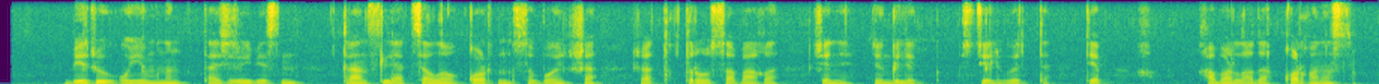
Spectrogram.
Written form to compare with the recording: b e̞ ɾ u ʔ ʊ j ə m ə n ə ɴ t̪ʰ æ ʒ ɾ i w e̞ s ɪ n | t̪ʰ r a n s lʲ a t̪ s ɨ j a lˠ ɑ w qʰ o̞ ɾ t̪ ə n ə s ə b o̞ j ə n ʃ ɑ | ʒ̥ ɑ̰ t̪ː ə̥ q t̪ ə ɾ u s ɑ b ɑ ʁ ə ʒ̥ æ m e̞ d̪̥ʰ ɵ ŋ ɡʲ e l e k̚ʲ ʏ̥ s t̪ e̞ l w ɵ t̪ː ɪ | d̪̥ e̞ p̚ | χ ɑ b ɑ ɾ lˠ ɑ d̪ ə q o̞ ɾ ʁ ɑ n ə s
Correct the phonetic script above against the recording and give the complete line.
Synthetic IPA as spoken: b e̞ ɾ u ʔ ʊ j ə m ə n ə ɴ t̪ʰ æ ʒ ɾ i b e̞ s ɪ n | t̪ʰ r a n s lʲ a t̪ s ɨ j a lˠ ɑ w qʰ o̞ ɾ t̪ ə n ə s ə b o̞ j ə n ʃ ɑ | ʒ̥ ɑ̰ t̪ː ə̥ q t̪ ə ɾ u s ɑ b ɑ ʁ ə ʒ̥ æ n e̞ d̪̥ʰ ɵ ŋ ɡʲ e l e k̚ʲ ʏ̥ s t̪ e̞ l w ɵ t̪ː ɪ | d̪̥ e̞ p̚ | χ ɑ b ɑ ɾ lˠ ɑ d̪ ə qʰ o̞ ɾ ʁ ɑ n ə s

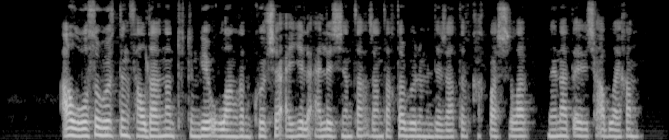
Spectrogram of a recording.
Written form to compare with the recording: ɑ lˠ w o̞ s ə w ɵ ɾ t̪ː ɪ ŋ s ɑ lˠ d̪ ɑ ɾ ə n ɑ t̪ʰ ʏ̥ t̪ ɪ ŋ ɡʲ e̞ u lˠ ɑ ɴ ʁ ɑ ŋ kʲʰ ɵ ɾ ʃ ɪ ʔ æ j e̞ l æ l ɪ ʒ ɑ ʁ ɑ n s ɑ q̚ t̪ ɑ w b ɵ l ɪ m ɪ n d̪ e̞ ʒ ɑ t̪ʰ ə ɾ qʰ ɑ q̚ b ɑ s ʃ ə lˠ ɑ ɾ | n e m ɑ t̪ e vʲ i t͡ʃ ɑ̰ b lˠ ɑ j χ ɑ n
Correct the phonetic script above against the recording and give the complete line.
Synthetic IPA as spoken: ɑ lˠ w o̞ s ə w ɵ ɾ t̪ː ɪ ŋ s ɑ lˠ d̪ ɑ ɾ ə n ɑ t̪ʰ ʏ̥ t̪ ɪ ŋ ɡʲ e̞ u lˠ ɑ ɴ ʁ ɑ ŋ kʲʰ ɵ ɾ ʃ ɪ ʔ æ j e̞ l æ l ɪ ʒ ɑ ʒ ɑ n s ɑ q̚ t̪ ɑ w b ɵ l ɪ m ɪ n d̪ e̞ ʒ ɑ t̪ ə ɾ qʰ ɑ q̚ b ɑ s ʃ ə lˠ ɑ ɾ | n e n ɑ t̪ e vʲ i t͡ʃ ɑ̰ b lˠ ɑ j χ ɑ n

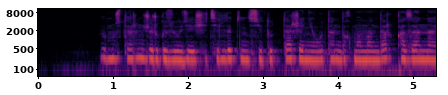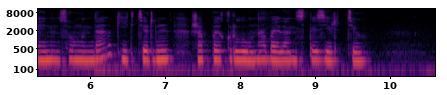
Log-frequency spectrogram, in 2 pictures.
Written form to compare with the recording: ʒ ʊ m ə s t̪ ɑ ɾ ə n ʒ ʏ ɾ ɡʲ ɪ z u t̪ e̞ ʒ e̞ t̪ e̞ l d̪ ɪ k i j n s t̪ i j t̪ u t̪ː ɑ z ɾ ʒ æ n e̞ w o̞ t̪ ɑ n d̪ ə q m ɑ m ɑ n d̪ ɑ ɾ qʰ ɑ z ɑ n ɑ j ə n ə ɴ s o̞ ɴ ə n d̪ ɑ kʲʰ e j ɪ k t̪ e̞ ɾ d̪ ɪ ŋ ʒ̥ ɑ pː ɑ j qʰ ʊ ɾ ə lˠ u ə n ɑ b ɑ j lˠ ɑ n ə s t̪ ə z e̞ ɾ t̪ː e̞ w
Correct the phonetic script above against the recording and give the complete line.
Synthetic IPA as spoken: ʒ ʊ m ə s t̪ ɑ ɾ ə n ʒ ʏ ɾ ɡʲ ɪ z u d̪ e̞ ʃ e̞ t̪ e̞ l d̪ ɪ k i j n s t̪ i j t̪ u t̪ː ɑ ɾ ʒ æ n e̞ w o̞ t̪ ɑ n d̪ ə q m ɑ m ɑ n d̪ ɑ ɾ qʰ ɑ z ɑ n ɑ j ə n ə ɴ s o̞ ɴ ə n d̪ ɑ kʲʰ e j ɪ k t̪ e̞ ɾ d̪ ɪ ŋ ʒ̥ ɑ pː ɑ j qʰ ʊ ɾ ə lˠ u ə n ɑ b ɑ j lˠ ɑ n ə s t̪ ə z e̞ ɾ t̪ː e̞ w

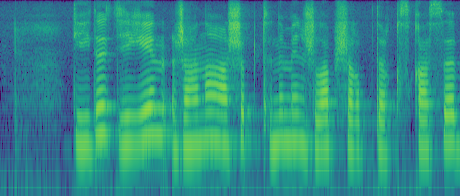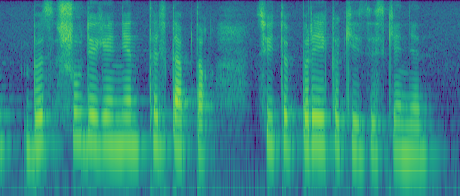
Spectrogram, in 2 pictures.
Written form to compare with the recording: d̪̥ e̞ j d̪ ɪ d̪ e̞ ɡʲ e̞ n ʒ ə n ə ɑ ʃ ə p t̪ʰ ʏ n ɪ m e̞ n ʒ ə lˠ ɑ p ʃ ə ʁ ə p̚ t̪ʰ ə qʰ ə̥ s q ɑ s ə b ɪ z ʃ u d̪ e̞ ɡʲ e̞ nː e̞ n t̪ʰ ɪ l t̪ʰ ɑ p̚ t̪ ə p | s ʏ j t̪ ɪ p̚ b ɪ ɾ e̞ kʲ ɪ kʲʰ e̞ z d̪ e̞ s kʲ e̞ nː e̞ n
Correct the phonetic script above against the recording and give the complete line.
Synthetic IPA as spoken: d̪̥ e̞ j d̪ ɪ d̪ e̞ ɡʲ e̞ n ʒ ɑ n ə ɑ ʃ ə p t̪ʰ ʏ n ɪ m e̞ n ʒ ə lˠ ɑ p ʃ ə ʁ ə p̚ t̪ ə qʰ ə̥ s q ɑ s ə b ɪ z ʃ u d̪ e̞ ɡʲ e̞ nː e̞ n t̪ʰ ɪ l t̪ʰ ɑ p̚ t̪ ə q | s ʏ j t̪ ɪ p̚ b ɪ ɾ e̞ kʲ ɪ kʲʰ e̞ z d̪ e̞ s kʲ e̞ nː e̞ n

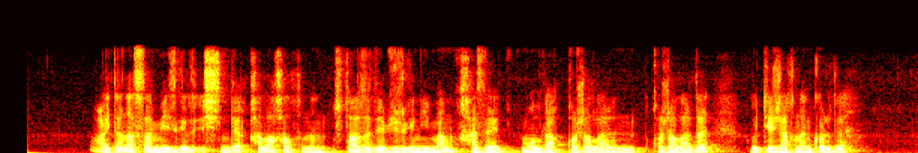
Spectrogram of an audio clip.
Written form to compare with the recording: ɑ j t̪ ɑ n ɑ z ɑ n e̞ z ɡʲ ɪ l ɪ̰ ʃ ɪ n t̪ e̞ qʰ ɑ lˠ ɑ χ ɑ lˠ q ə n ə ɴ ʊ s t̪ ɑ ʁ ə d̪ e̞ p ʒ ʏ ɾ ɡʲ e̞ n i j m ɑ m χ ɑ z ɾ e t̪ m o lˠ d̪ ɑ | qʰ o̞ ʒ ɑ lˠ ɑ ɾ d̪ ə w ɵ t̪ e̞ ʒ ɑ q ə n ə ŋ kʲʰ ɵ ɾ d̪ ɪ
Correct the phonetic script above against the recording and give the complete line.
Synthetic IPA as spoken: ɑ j t̪ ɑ n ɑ s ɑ m e̞ z ɡʲ ɪ l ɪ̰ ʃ ɪ n d̪ e̞ qʰ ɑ lˠ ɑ χ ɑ lˠ q ə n ə ɴ ʊ s t̪ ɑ z ə d̪ e̞ p ʒ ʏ ɾ ɡʲ e̞ n i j m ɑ m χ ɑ z ɾ e t̪ m o lˠ d̪ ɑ | qʰ o̞ ʒ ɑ lˠ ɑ ɾ d̪ ə w ɵ t̪ e̞ ʒ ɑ q ə n ɑ ŋ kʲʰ ɵ ɾ d̪ ɪ

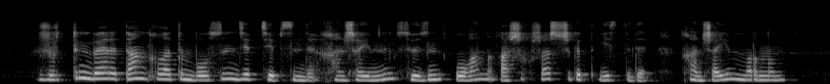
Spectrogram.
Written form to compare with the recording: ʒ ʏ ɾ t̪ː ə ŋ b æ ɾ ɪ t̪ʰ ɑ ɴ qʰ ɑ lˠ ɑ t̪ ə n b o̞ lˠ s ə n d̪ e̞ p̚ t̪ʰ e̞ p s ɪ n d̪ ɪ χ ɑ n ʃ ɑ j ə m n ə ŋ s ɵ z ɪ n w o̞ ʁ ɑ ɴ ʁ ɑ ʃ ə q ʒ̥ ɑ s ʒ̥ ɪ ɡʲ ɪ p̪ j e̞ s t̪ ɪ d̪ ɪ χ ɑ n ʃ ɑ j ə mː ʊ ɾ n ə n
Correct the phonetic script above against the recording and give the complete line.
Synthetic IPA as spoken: ʒ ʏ ɾ t̪ː ə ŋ b æ ɾ ɪ t̪ʰ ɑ ɴ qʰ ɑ lˠ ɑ t̪ ə n b o̞ lˠ s ə n d̪ e̞ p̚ t̪ʰ e̞ p s ɪ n d̪ ɪ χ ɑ n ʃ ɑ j ə m n ə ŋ s ɵ z ɪ n w o̞ ʁ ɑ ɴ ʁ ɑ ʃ ə q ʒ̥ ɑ s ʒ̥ ɪ ɡʲ ɪ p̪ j e̞ s t̪ ɪ d̪ ɪ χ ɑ n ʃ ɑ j ə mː ʊ ɾ n ə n

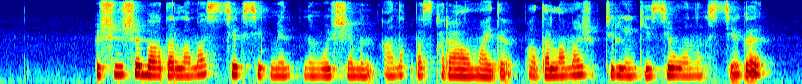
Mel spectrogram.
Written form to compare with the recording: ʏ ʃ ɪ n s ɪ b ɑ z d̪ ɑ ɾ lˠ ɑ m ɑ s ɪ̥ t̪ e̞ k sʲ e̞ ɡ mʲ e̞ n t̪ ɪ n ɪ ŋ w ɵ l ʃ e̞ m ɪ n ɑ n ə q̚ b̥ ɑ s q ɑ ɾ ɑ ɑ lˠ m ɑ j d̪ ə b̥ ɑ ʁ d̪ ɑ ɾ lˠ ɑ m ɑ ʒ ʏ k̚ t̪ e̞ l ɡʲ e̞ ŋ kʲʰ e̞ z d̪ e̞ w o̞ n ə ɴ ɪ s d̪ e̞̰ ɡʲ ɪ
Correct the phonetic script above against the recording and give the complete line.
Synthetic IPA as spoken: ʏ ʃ ɪ n ʃ ɪ b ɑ ʁ d̪ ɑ ɾ lˠ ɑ m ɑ s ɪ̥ t̪ e̞ k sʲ e̞ ɡ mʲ e̞ n t̪ ɪ n ɪ ŋ w ɵ l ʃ e̞ m ɪ n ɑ n ə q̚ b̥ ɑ s q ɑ ɾ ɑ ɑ lˠ m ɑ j d̪ ə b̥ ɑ ʁ d̪ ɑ ɾ lˠ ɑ m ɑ ʒ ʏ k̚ t̪ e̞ l ɡʲ e̞ ŋ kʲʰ e̞ z d̪ e̞ w o̞ n ə ɴ ɪ s t̪ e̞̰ ɡʲ ɪ

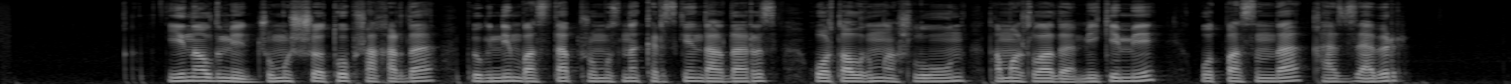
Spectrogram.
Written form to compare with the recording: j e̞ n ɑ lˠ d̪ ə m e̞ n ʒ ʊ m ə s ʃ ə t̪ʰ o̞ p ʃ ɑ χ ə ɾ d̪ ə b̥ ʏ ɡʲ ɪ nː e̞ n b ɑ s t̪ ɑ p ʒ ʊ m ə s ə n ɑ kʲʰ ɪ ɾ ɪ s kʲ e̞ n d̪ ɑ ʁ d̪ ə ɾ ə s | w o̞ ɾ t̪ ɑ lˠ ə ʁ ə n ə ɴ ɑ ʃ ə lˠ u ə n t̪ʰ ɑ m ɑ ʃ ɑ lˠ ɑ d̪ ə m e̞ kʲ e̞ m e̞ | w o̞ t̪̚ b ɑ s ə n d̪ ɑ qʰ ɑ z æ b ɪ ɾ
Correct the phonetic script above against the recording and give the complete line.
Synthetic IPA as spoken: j e̞ n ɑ lˠ d̪ ə m e̞ n ʒ ʊ m ə s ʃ ə t̪ʰ o̞ p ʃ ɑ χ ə ɾ d̪ ɑ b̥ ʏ ɡʲ ɪ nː e̞ n b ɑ s t̪ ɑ p ʒ ʊ m ə s ə n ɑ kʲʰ ɪ ɾ ɪ s kʲ e̞ n d̪ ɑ ʁ d̪ ɑ ɾ ə s | w o̞ ɾ t̪ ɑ lˠ ə ʁ ə n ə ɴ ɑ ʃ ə lˠ u ə n t̪ʰ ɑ m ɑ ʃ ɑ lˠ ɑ d̪ ə m e̞ kʲ e̞ m e̞ | w o̞ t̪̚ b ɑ s ə n d̪ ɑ qʰ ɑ z æ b ɪ ɾ

